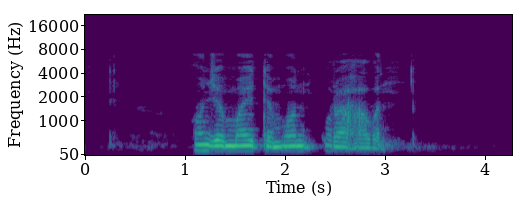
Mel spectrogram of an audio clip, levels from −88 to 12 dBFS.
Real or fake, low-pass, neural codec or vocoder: real; 7.2 kHz; none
